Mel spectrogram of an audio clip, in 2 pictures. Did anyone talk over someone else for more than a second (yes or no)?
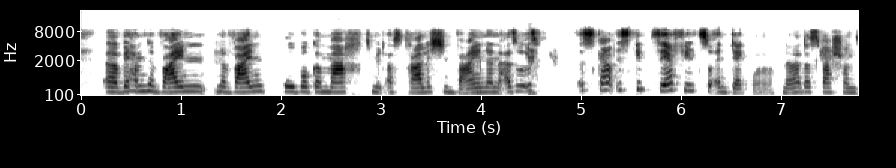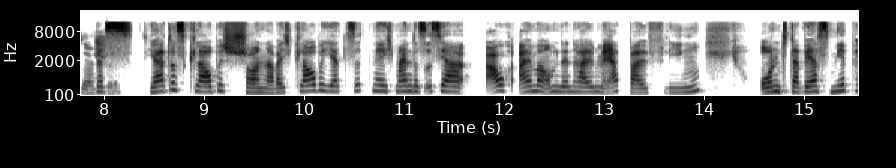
no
